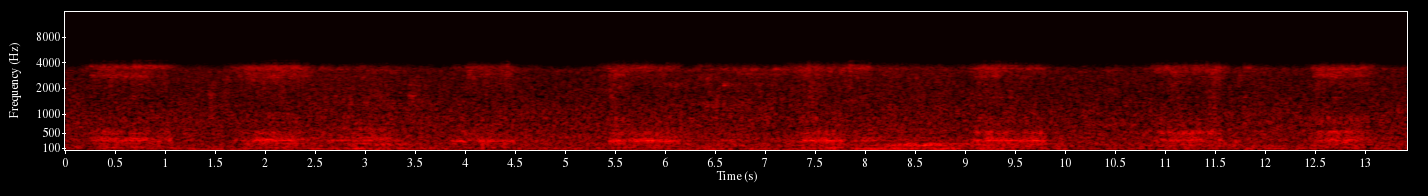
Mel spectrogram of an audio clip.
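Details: Steady, regular rasping snores from a sleeping English Bulldog, about one breath every two seconds, against low background hiss; typical flat-faced dog snoring.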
